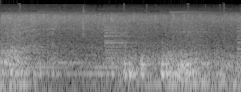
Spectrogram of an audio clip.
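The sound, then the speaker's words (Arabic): A storm with wind and rain, a loud continuous roar of rain and gusting wind with deep rumbling swells throughout. “وهبت الرياح، وتخبوا بمكان بعيد عن المطر حتى يرجعوا يقدروا يكملوا طريق.”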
